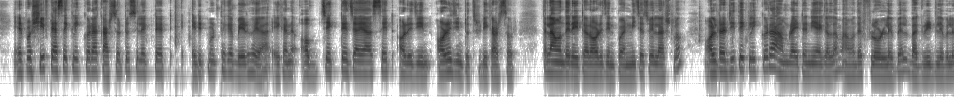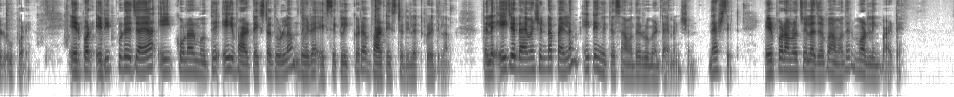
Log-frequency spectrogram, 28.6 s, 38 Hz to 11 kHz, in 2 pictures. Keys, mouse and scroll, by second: 0.0 middle click, 0.5 shift+s, 2.6 Tab, 3.3-4.5 middle drag, 4.5 click, 8.3 click, 10.9 alt+g, 11.5 middle click, 12.1 scroll down 3, 12.4-14.8 middle drag, 14.8 scroll up 2, 15.1 shift+middle click, 15.8 Tab, 17.1 click, 18.8 x, 20.7 Tab, 21.1-22.7 middle drag, 22.7 g, 25.0 middle click, 25.7-26.2 scroll up 2, 26.2-28.6 middle drag.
